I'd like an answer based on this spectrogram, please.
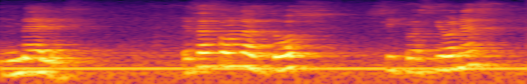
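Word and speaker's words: מלך: Lleva acento en la primera sílaba y aquí tiene una kaf final. Cuando el Sheva está debajo de la kaf final, tampoco se pronuncia el Sheva. No se dice meleje, se dice melech.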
